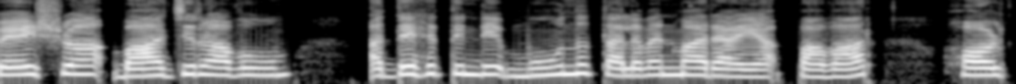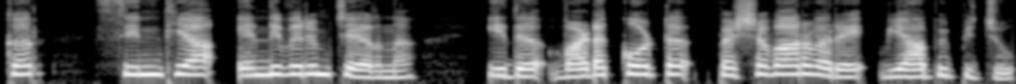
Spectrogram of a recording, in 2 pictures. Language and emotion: Malayalam, neutral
